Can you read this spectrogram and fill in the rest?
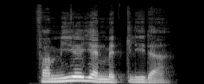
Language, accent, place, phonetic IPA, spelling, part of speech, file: German, Germany, Berlin, [faˈmiːli̯ənˌmɪtɡliːdɐ], Familienmitglieder, noun, De-Familienmitglieder.ogg
- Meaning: nominative/accusative/genitive plural of Familienmitglied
